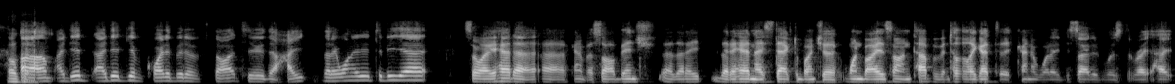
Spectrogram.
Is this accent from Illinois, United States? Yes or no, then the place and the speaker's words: yes; Illinois, United States; I'm from Central Illinois, so it was probably just a little under 4 hour drive.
